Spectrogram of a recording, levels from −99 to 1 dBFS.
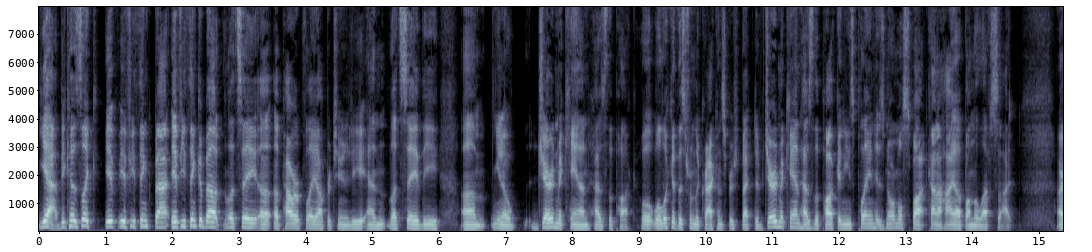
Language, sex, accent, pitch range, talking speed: English, male, American, 125-155 Hz, 235 wpm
